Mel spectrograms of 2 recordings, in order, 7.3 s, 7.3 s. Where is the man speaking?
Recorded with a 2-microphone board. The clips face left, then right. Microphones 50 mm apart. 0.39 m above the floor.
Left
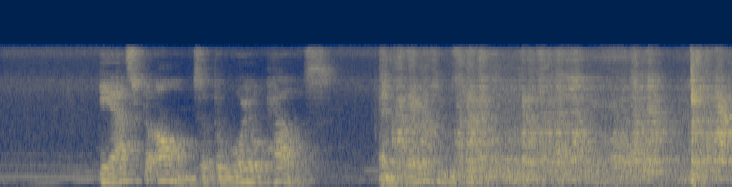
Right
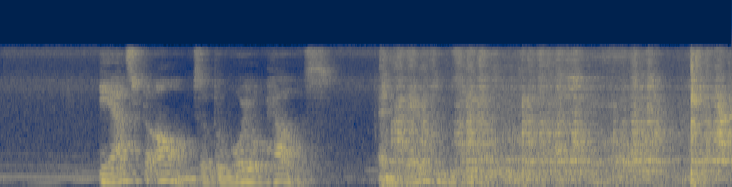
35° right (ahead or behind), 1.9 m.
